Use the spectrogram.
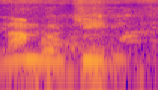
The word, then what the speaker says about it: Lamborghini: Prior to founding his own company, Pagani worked for Renault and Lamborghini. Correct pronunciation, Lamborghini.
